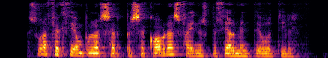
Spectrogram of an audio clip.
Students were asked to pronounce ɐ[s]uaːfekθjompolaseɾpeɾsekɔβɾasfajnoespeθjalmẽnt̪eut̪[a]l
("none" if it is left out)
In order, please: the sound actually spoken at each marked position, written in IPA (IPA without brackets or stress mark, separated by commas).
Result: s, i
